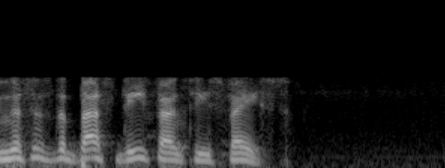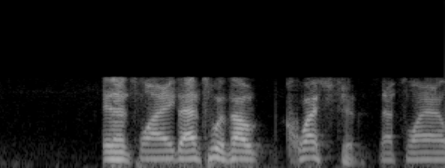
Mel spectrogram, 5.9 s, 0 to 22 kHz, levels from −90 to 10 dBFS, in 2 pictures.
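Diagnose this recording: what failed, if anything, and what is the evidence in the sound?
The GSM full-rate codec at the codec stage colours the whole clip. At 13 kbps it rebuilds the speech from a vocal-tract model driven by a sparse, regularly spaced pulse excitation. Nothing above 4 kHz survives, so the speech sounds dull and band-limited. The coarse excitation gives it a plainly audible buzzy, gravelly roughness. The speech is coded this way from start to finish rather than damaged at any single moment.

Lost GSM frames occur at 3.24–3.28 s and again at 4.94–4.98 s, a network-stage fault. The first gap is about 40 ms and the second about 20 ms, which fits two lost frames and then one. In each gap the decoder reuses the last good frame's parameters. This holds the sound as a brief rough, metallic ring instead of a dropout. Both gaps are well short of a third of a second, so neither fades to silence.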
